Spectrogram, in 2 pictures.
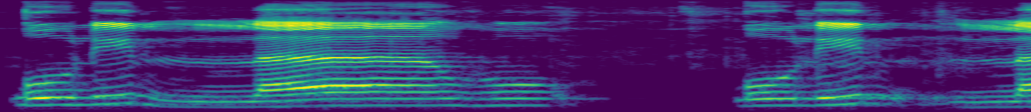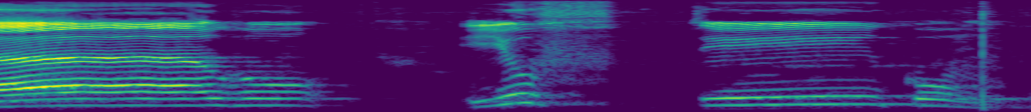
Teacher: আল্লাহ শব্দের শুরুতে জের আসলে আল্লাহর লামকে বারিক অর্থাৎ লা উচ্চারণ করে পড়তে হয়। এছাড়া লামের উপরে খারাজ জবর আসছে, এজন্য এক আলিফ টেনে পড়তে হবে।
